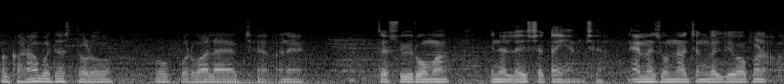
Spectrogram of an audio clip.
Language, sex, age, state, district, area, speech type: Gujarati, male, 18-30, Gujarat, Valsad, rural, spontaneous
